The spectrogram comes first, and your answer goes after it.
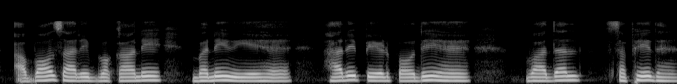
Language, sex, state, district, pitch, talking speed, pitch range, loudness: Hindi, male, Bihar, Sitamarhi, 170 Hz, 135 wpm, 165-190 Hz, -19 LUFS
